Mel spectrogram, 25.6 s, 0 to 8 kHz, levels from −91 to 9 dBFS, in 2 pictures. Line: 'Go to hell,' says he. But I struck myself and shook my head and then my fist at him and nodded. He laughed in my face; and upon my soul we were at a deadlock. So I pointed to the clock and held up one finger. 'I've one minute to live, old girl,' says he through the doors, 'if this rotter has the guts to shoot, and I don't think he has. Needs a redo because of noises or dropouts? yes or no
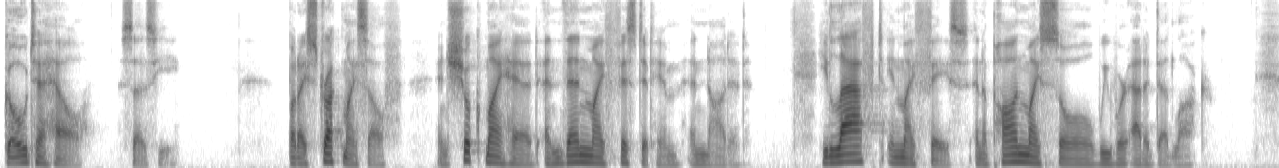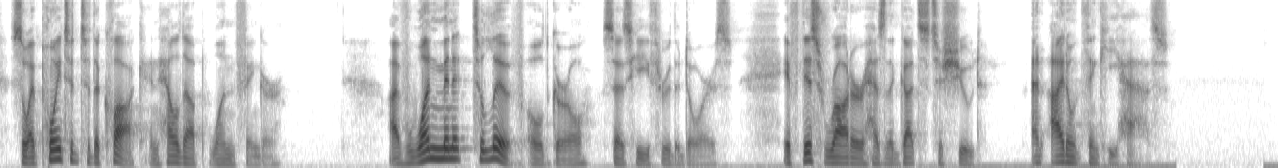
no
